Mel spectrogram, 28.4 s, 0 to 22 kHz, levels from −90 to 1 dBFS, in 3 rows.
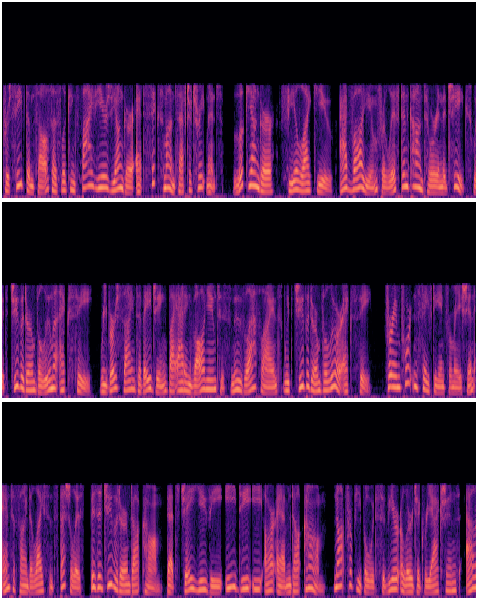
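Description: No technical faults are audible.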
